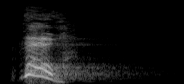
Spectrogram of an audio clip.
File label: Horse Stop Adult; Warframe; Duviri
